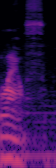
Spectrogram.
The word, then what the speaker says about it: Louth: He said, for future reference, Luth is pronounced like mouth, so it's actually Sunshine on Louth.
